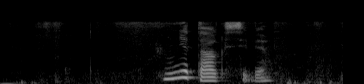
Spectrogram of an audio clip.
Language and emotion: Russian, sad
